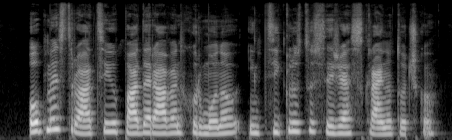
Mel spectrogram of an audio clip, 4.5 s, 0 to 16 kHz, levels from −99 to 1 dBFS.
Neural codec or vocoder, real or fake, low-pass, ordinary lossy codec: none; real; 14.4 kHz; none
